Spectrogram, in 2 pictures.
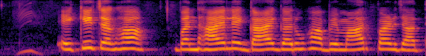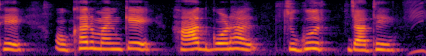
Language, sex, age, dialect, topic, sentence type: Chhattisgarhi, female, 18-24, Western/Budati/Khatahi, agriculture, statement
